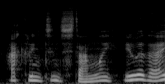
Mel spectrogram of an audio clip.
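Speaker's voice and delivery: high-pitched mock Scouse kid from an advert; old advert impression. Quoting an old milk advert to viewers, high-pitched impression. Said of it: "what was that advert for".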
